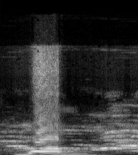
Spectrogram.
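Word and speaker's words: bomb: को हम पढ़ेंगे नहीं बी साइलेंट रहेगा उसका उच्चारण नहीं आएगा उसका आवाज नहीं आएगा सीओ एम बी कम बी ओ एम बी बम प एच य एम बी हम डी य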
